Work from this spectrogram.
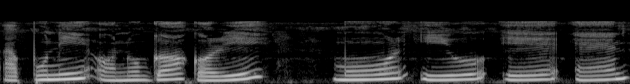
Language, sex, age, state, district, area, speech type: Assamese, female, 30-45, Assam, Jorhat, urban, read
